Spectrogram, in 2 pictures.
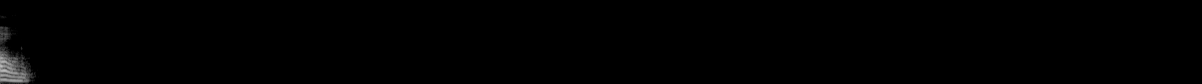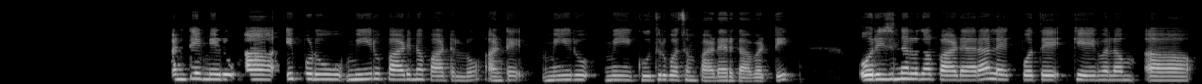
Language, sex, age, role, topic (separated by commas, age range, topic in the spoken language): Telugu, female, 35-39, host, కుటుంబంతో కలిసి మీరు పాడడానికి ఇష్టపడే పాట ఏది?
